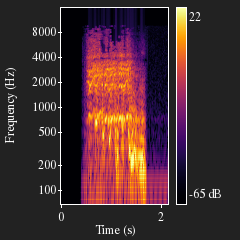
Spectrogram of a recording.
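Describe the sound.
A horse pulling a cart gives a single loud, quavering whinny of just over a second, heard alone.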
